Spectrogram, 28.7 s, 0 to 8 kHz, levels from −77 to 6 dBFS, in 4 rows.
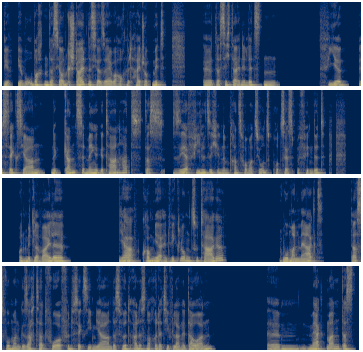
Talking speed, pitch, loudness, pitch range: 140 wpm, 140 Hz, -25 LUFS, 125-145 Hz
